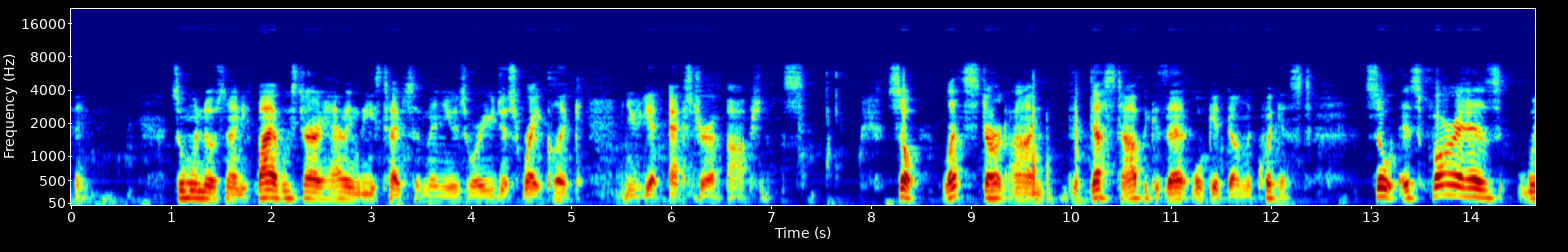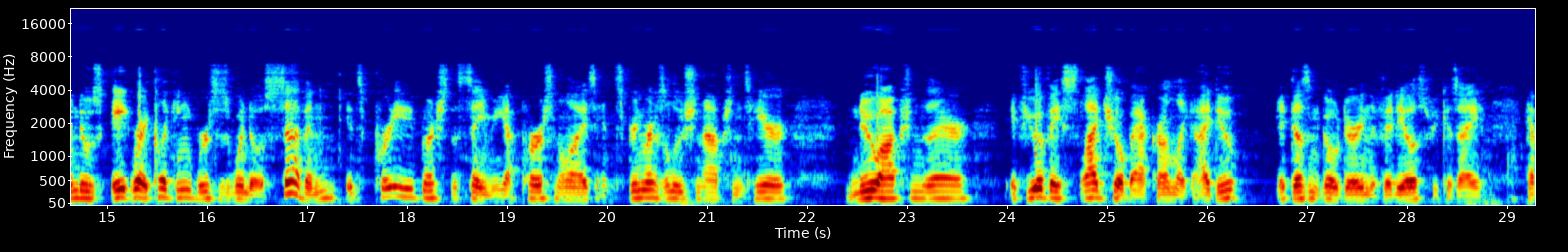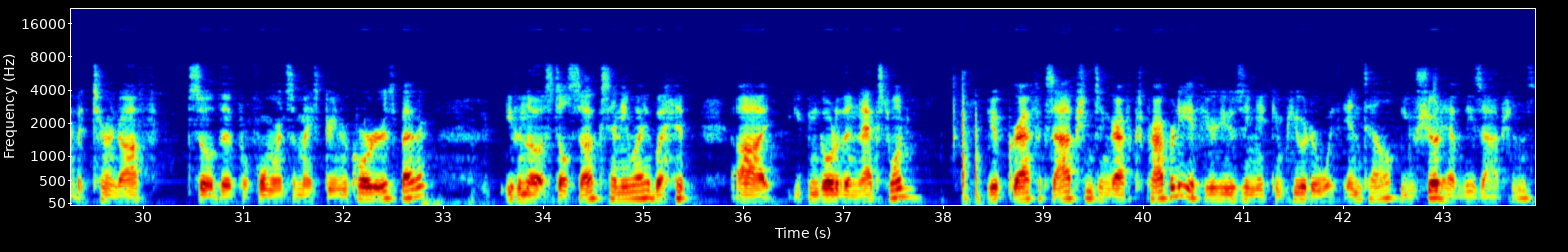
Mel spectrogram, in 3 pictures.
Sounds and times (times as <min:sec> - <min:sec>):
Speech: 0:00.0 - 0:00.3, 0:01.0 - 0:07.4, 0:08.1 - 0:32.9, 0:33.6 - 0:43.9.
